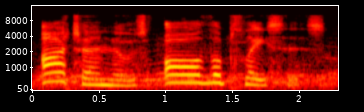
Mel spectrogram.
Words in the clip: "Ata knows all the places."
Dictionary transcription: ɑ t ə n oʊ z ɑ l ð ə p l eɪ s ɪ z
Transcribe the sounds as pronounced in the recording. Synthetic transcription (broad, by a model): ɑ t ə n oʊ z ɑ l ð ə p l eɪ s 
